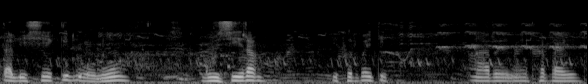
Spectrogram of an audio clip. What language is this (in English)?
Bodo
